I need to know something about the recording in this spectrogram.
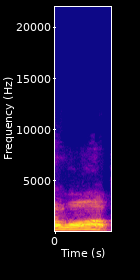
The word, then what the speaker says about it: Wamp: Jack, I'm trying to remember, did he pronounce it Womp or Wamp? Womp. Yeah, Womp.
